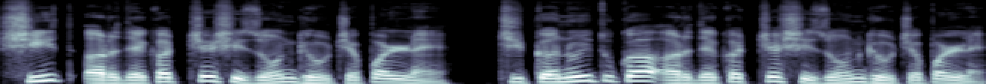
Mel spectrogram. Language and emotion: Goan Konkani, neutral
